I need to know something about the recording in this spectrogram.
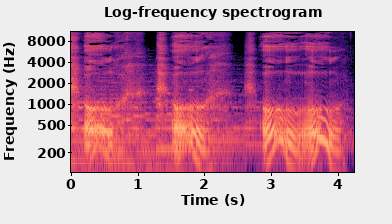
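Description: Outro of a hip-hop track: a wailing "ouuu" vocal hook, sung about four times with bending, wavering pitch over the beat. The bass drops out about one and a half seconds in.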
